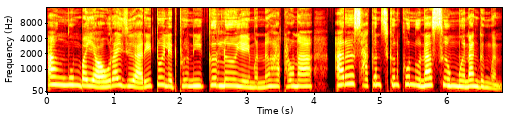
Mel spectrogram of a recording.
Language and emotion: Bodo, surprised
